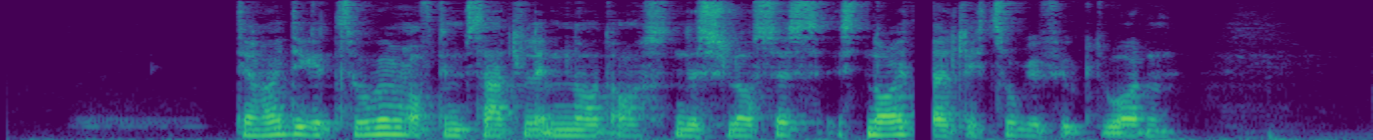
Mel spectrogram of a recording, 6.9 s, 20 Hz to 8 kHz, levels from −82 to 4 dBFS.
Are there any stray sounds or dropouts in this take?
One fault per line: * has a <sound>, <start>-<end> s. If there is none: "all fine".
* has a dropout, 4.6-4.7 s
